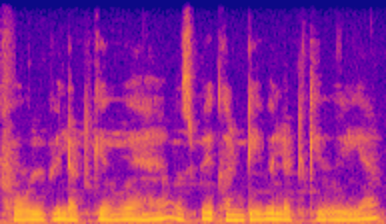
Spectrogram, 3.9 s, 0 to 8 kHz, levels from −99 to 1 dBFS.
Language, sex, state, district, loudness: Hindi, female, Bihar, Vaishali, -16 LUFS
